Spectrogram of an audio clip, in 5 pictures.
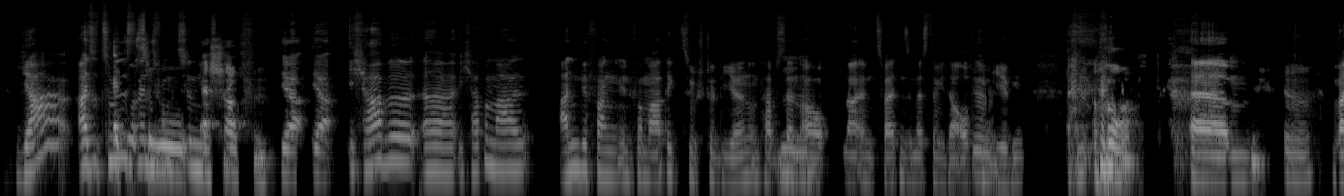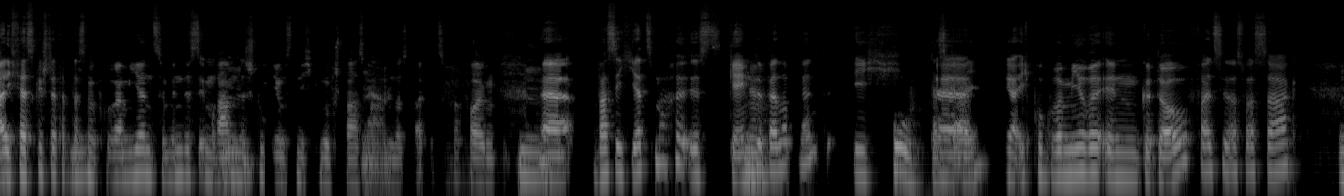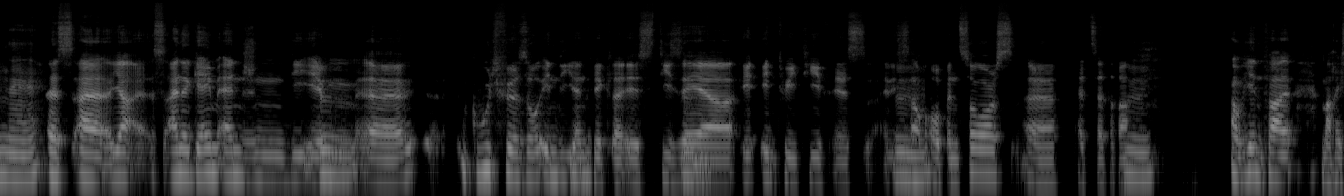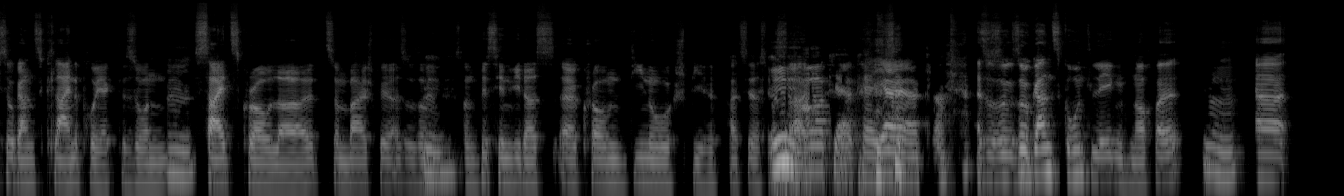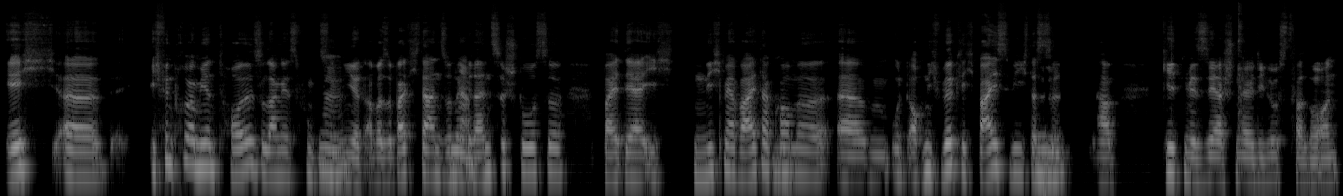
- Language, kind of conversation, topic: German, unstructured, Was ist das Schönste, das dir dein Hobby bisher gebracht hat?
- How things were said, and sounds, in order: other background noise; chuckle; other noise; in English: "Open Source"; chuckle; unintelligible speech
